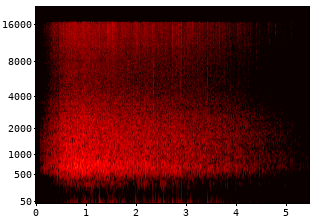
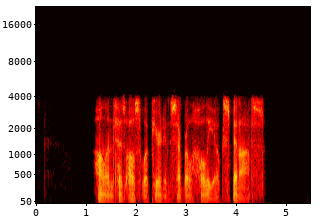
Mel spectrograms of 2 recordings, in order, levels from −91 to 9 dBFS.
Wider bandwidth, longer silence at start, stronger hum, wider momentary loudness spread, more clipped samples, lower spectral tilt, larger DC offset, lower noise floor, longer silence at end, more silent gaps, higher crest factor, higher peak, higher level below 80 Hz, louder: first, 17 kHz vs 4.3 kHz; second, 0.1 s vs 1.2 s; neither; first, 21 LU vs 9 LU; neither; second, 1.5 dB/octave vs -8.5 dB/octave; neither; second, -75 dBFS vs under -90 dBFS; second, 0.3 s vs 0.95 s; neither; about the same, 22 dB vs 24 dB; second, -28 dBFS vs -8 dBFS; second, -86 dBFS vs -52 dBFS; second, -48 LUFS vs -29 LUFS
